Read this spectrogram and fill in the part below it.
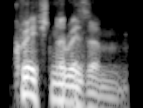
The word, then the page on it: Krishnaism: British English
